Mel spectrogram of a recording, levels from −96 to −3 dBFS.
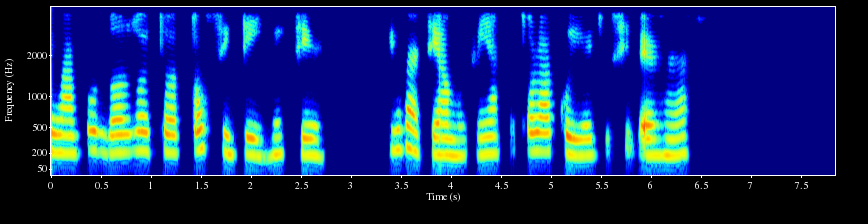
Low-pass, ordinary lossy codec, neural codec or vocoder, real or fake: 3.6 kHz; none; codec, 24 kHz, 0.9 kbps, WavTokenizer, large speech release; fake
